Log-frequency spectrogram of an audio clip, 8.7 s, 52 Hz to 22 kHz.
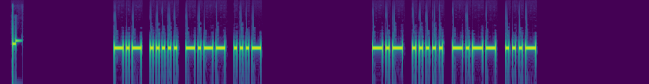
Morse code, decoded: K5YV K5YV

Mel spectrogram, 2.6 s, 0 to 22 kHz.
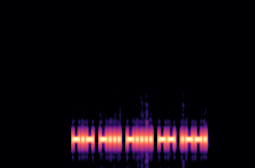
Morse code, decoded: KB6MP

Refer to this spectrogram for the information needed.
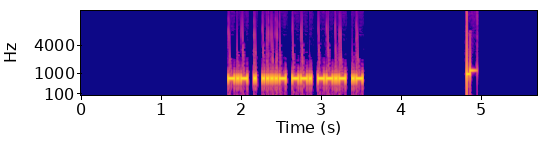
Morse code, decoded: KE4GQA

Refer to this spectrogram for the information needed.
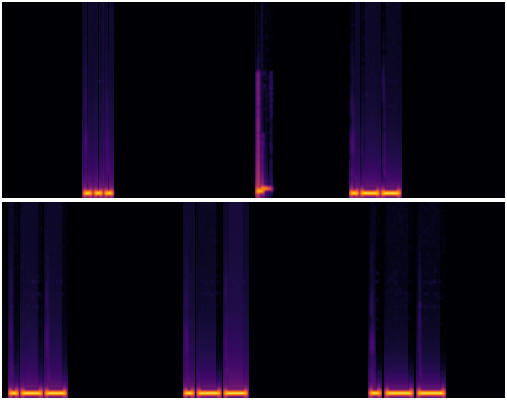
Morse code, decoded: S WWWW

